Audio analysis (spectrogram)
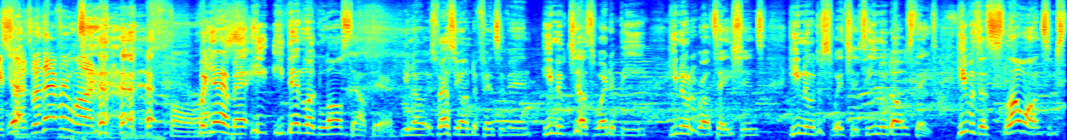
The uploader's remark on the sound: The CHGO Bulls crew are LIVE from Stadium Swim at Circa Resort & Casino in Las Vegas.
